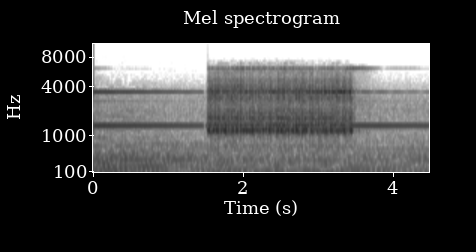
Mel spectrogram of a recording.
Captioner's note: phone ringing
